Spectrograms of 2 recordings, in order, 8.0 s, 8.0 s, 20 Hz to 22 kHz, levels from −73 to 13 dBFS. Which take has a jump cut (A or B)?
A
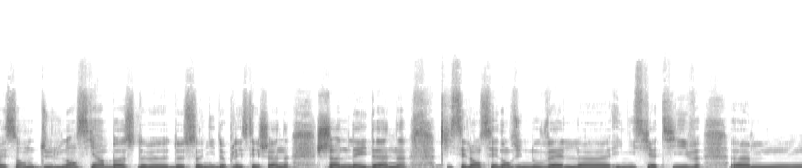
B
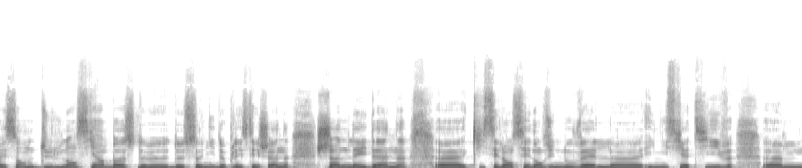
A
